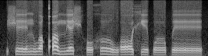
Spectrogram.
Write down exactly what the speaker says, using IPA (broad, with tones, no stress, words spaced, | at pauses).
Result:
ʃeː˨nuː˨qʼu˦˨ mʲɛː˦ʃho˨xɤː˦˨ wɔː˧ xʲe˨ pɤː˨peː˨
